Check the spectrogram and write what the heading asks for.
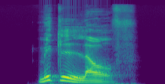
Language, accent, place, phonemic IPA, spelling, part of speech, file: German, Germany, Berlin, /ˈmɪtl̩ˌlaʊ̯f/, Mittellauf, noun, De-Mittellauf.ogg
- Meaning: middle reaches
